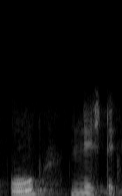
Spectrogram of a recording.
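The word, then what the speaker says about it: honest: ऑनेस्ट को देखा, ऑनेस्ट में आपको उच्चारण करना है, तो आप कहेंगे उच्चारण होता है ओ नेस्ट। इसमें एच क्या है, साइलेंट है, आप कहेंगे एच साइलेंट है इंग्लिश में, ऑनेस्ट उच्चारण हो रहा है।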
